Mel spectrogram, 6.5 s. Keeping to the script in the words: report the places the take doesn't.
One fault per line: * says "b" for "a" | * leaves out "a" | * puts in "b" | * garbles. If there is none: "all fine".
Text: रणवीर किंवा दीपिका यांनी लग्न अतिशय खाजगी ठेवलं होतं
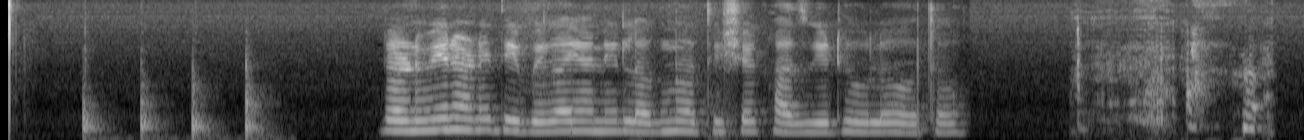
* says "आणि" for "किंवा"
